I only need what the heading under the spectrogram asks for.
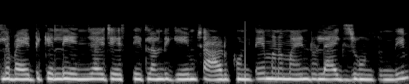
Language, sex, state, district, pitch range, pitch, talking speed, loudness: Telugu, female, Telangana, Karimnagar, 230-245 Hz, 240 Hz, 175 wpm, -16 LUFS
